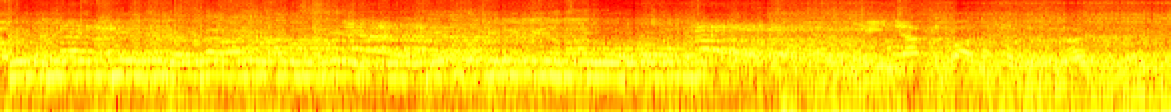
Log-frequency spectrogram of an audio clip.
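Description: A crowd of spectators talks and shouts in a large echoing hall.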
